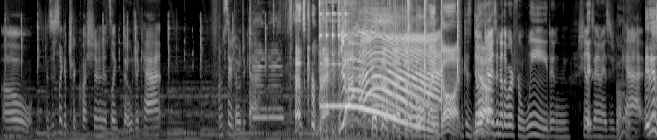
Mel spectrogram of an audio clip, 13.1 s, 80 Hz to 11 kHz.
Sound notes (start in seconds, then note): 6.4 buzzer rings; 6.4 bell dings; 6.4 group cheers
